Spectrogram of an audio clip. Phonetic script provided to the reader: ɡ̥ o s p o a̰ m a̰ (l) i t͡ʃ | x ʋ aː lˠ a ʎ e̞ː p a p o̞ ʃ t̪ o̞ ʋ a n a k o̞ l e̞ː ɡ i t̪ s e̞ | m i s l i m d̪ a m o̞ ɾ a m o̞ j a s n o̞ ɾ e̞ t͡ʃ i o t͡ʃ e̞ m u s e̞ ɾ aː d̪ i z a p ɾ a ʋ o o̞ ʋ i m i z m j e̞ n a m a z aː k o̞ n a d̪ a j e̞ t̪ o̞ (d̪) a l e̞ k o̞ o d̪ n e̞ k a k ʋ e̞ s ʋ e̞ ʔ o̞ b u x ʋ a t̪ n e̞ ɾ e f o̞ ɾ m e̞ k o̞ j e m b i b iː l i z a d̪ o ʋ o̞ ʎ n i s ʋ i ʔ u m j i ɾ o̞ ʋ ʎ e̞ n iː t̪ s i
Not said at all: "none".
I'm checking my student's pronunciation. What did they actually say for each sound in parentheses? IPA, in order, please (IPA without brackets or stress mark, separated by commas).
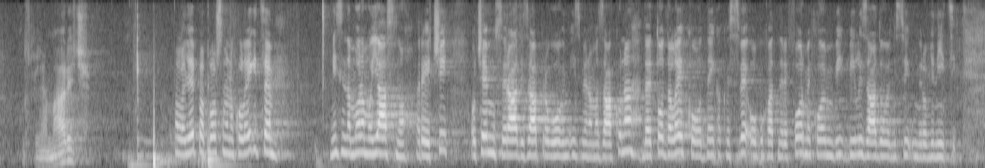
ɾ, d̪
